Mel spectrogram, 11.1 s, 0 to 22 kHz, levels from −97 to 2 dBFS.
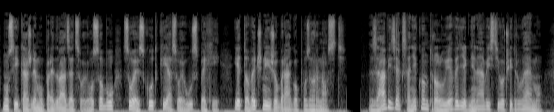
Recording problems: none

